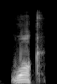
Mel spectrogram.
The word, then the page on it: wok: British English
